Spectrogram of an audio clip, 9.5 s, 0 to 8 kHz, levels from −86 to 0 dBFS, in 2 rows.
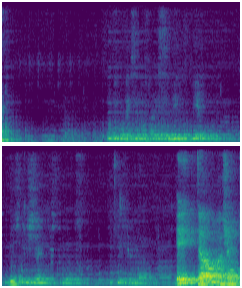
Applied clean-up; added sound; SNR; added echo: neural separator model SepFormer DNS4.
